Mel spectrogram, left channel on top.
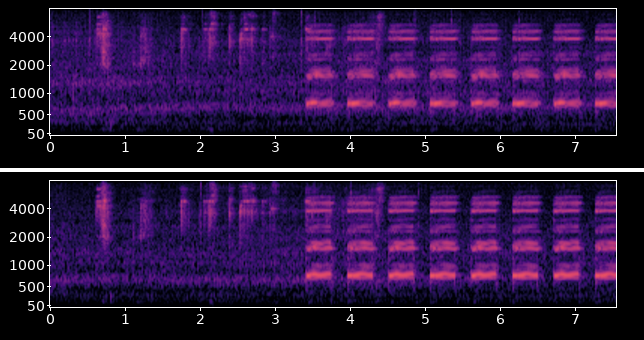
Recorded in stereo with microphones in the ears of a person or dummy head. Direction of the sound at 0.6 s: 15° right (ahead or behind).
